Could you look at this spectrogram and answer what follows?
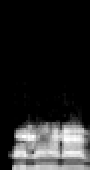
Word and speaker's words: Selene: Selene, the correct pronunciation is Selene. It's a Greek name and means moon.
